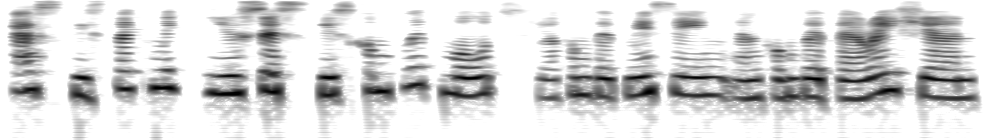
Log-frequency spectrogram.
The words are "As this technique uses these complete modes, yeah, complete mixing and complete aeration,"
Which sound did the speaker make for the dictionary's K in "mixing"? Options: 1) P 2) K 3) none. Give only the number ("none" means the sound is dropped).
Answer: 3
